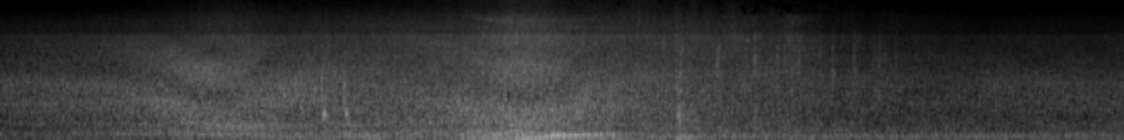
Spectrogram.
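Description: A box truck drives past close by and away over the level crossing. Its engine and tyre noise swell to a peak about five seconds in and then fade slowly. A few short knocks are heard along the way.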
